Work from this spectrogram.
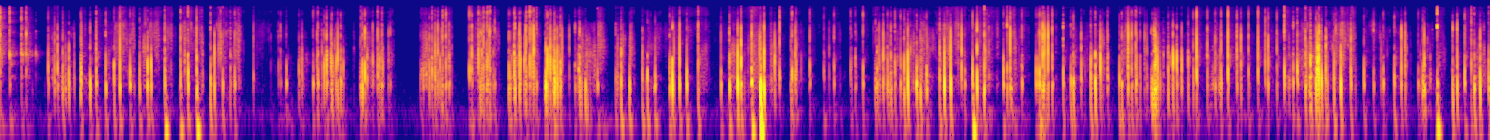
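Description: Dark long nails and fingertips tap rapidly on the glass camera lenses and pink plastic case of a handheld smartphone fitted with a pop socket. The sound is a dense stream of short, dry, crackly clicks and taps with bright edges and almost no ring, broken by a few brief pauses.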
